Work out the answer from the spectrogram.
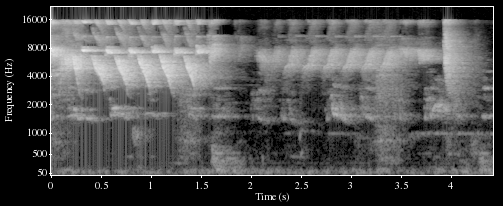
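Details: Sibite, or bananaquit, performing pitiú beats: a quick volley of very high, buzzy, repeated strokes for under two seconds, followed by softer thin trilling and a final short high note over low background rumble.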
